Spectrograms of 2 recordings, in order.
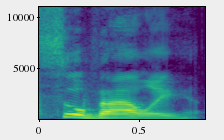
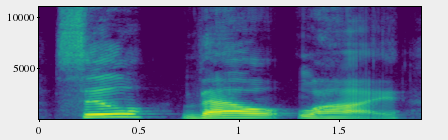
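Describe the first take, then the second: First: The name ends with a "lee" sound. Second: The name ends with a "lie" sound. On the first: The speaker calls it wrong. "It's not Sil Valley. I used to say Sil Valley" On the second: The speaker calls it right. "It's Sil, Val, Lie"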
